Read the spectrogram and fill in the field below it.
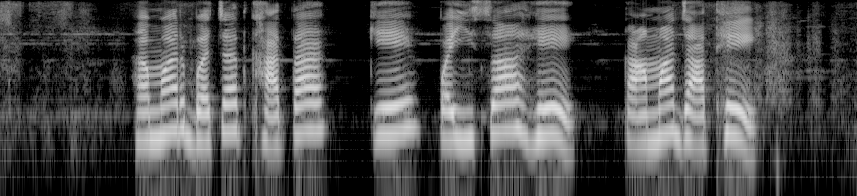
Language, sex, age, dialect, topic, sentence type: Chhattisgarhi, female, 18-24, Western/Budati/Khatahi, banking, question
